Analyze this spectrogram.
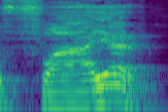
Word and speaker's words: fire: इसी तरह आई प्रोनाउंस इसको करेंगे तो FIRE है, तो क्या हो गया, RE लगा हुआ है आई के बाद, तो फायर।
